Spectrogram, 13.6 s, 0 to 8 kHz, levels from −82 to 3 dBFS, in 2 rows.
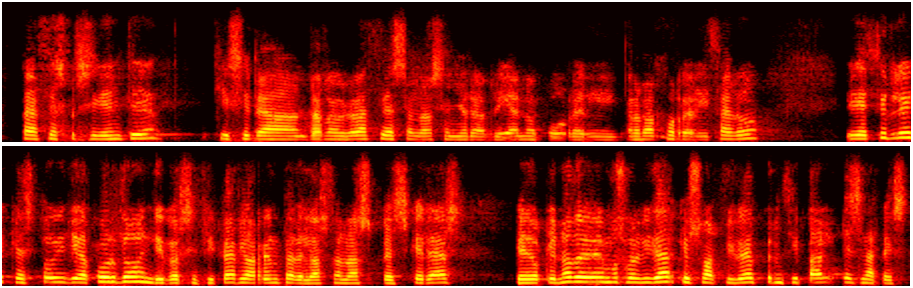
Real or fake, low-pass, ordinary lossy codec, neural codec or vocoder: fake; 7.2 kHz; Opus, 32 kbps; codec, 44.1 kHz, 2.6 kbps, DAC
